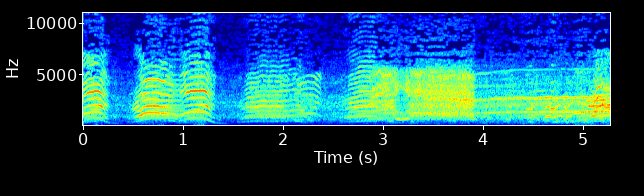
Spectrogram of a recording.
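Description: A crowd of young women screams and shrieks loudly all around.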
